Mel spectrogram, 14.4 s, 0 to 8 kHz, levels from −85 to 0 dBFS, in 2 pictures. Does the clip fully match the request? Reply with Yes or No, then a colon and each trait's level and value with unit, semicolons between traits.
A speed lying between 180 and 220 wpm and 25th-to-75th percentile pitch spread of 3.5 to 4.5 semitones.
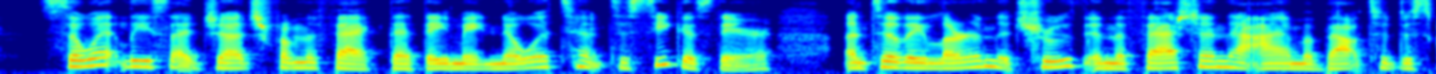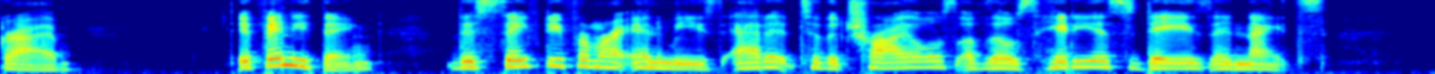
Yes: average, 200 wpm; average, 4.0 semitones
